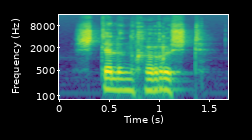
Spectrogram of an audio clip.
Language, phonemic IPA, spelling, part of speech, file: Dutch, /ˈstɛlə(n) ɣəˈrʏst/, stellen gerust, verb, Nl-stellen gerust.ogg
- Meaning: inflection of geruststellen: 1. plural present indicative 2. plural present subjunctive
